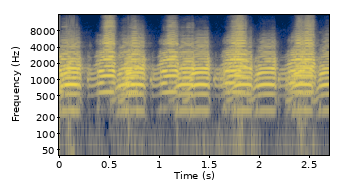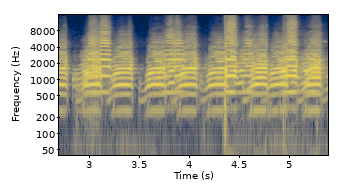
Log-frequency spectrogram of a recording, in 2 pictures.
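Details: Honking calls of the black crowned crane (West African crowned crane): harsh, nasal, goose-like notes rich in harmonics, delivered in rapid overlapping bursts with brief pauses, roughly one to two notes per second.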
